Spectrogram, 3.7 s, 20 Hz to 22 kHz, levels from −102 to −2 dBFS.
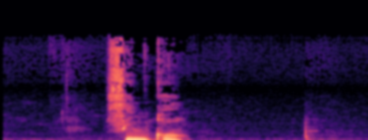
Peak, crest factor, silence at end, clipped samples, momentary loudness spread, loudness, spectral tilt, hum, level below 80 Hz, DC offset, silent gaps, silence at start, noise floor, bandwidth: -4 dBFS; 20 dB; 0.6 s; under 0.1%; 9 LU; -18 LUFS; -6 dB/octave; none; -62 dBFS; under 0.1%; none; 1.1 s; -69 dBFS; 16.5 kHz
